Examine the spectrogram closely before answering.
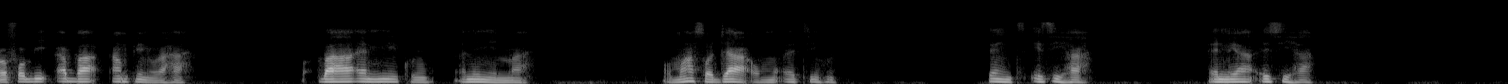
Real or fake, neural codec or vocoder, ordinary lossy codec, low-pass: fake; codec, 16 kHz, 0.8 kbps, ZipCodec; AAC, 32 kbps; 7.2 kHz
